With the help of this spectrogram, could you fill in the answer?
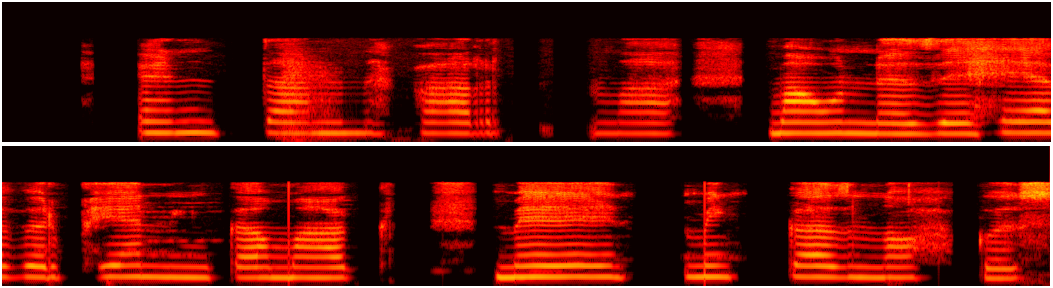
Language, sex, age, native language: Icelandic, female, 30-39, Icelandic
